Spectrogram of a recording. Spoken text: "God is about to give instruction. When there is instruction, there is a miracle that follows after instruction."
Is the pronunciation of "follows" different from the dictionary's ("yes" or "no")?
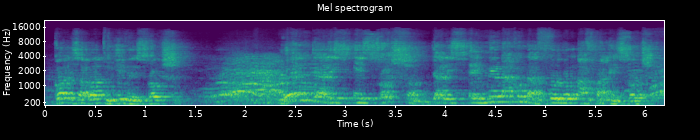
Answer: yes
